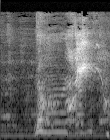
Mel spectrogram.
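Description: A baby's high-pitched vocal squealing and laughing: one voiced sound starts about two-thirds of a second in, and a louder, shrill rising squeal follows about a second and a half in.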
